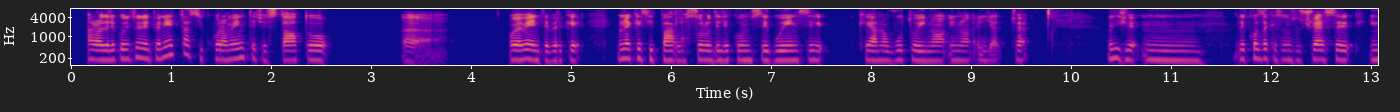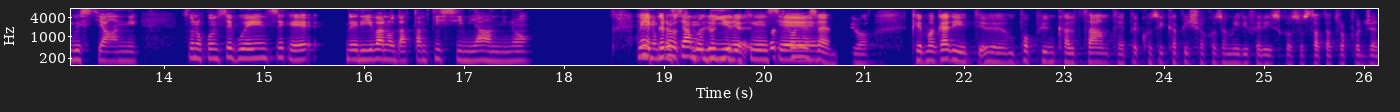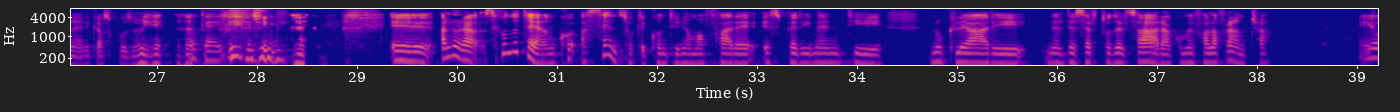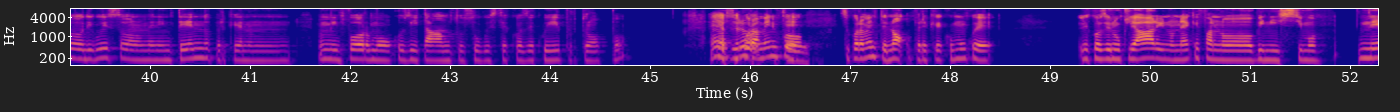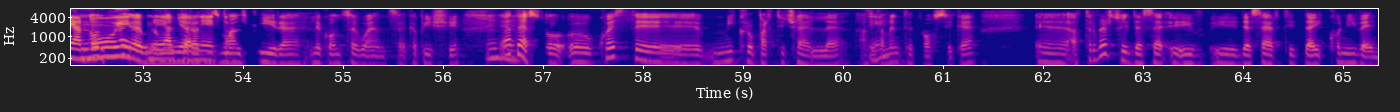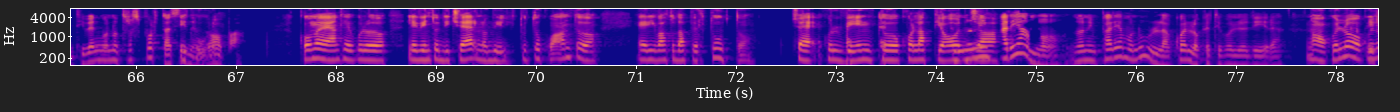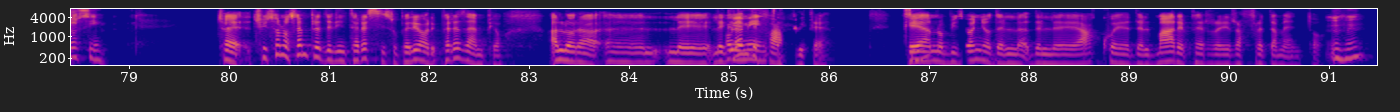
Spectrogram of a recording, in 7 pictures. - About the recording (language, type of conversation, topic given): Italian, unstructured, Come immagini il futuro se continuiamo a danneggiare il pianeta?
- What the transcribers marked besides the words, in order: "cioè" said as "ceh"; tsk; tapping; "Quindi" said as "quini"; laughing while speaking: "di dimmi"; chuckle; other background noise; "Cioè" said as "ceh"; "Cioè" said as "ceh"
